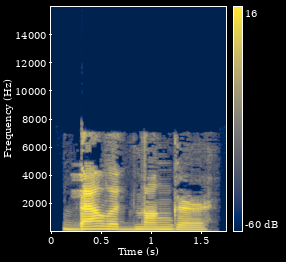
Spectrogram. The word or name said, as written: balladmongering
